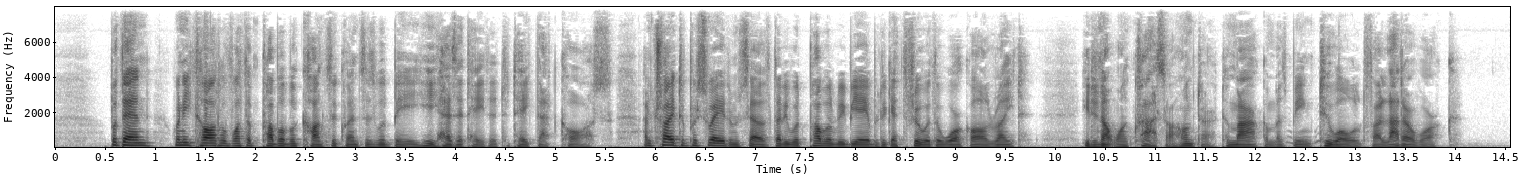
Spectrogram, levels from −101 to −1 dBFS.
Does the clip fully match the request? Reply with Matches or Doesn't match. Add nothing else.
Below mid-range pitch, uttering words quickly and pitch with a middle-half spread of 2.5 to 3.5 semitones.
Doesn't match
